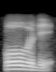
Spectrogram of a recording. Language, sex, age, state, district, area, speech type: Manipuri, male, 18-30, Manipur, Kakching, rural, conversation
